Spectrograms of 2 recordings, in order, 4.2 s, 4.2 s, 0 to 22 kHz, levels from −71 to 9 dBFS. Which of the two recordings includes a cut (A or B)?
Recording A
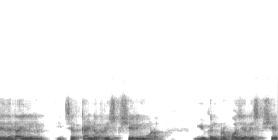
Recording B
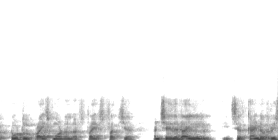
A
